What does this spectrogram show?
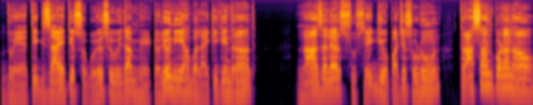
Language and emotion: Goan Konkani, fearful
